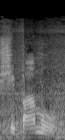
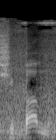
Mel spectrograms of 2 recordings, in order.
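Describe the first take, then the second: First: The word ends with an audible final vowel. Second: The word ends without a final vowel sound. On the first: The speaker calls it wrong. "a lot of people go Shibamu" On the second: The speaker calls it right. "it's more a silent U at the end"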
